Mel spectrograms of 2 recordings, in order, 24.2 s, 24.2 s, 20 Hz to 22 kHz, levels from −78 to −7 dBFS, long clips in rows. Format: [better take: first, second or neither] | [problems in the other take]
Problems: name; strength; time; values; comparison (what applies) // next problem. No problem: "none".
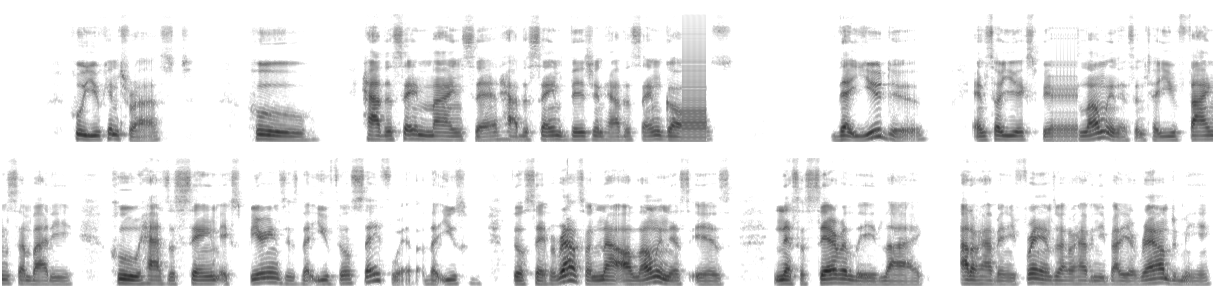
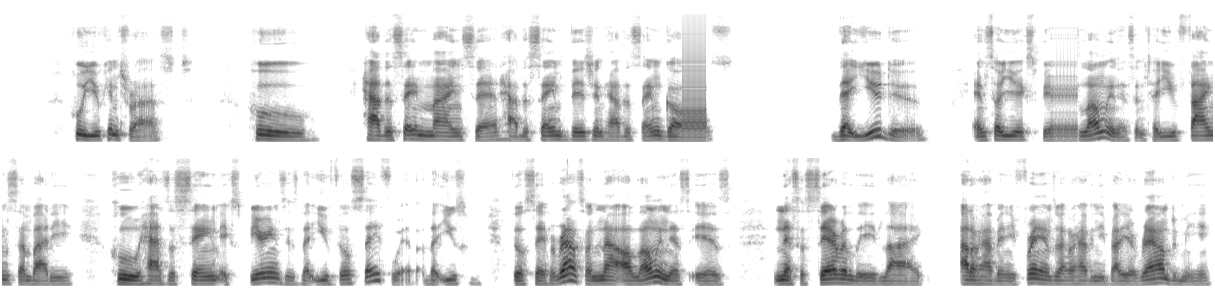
neither | audio freezing; at 7 s and at 11 s; the same in both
